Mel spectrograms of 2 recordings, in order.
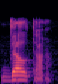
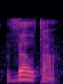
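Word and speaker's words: δέλτα: You've heard it like delta. Replace D with TH and say delta, delta.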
